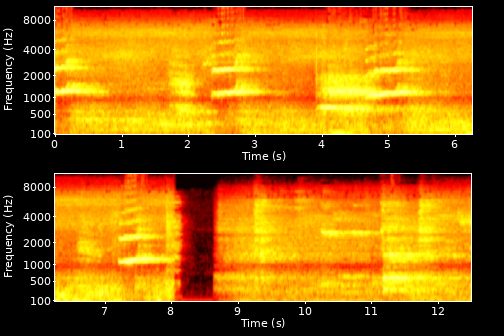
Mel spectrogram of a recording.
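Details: Dog with laryngeal paralysis and inspiratory effort: noisy, labored breathing with a high-pitched whistling sound on each in-breath; inspiratory stridor.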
